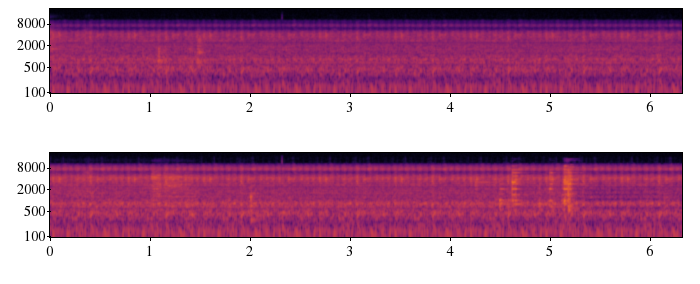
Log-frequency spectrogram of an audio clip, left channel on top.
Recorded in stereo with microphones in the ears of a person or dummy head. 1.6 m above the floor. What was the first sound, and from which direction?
An engine running, 15° right (ahead or behind).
